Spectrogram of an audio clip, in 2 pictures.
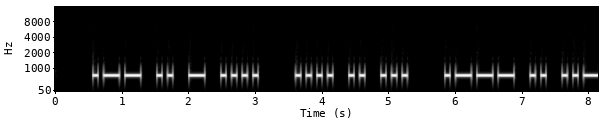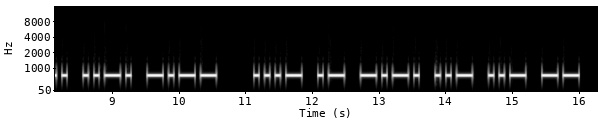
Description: Morse code, heard as a keyed tone, about 16 wpm, 700 Hz. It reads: WITH HIS JIFFY VACUUM
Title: Pangram Challenge v2 - 15wpm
